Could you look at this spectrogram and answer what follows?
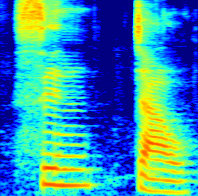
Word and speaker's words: Xin chào: donc ça se prononce sin Cho en fait sin sin c'est un accent neutre et Cho c'est un accent qui descend donc c'est il faut bien descendre sino et en fait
